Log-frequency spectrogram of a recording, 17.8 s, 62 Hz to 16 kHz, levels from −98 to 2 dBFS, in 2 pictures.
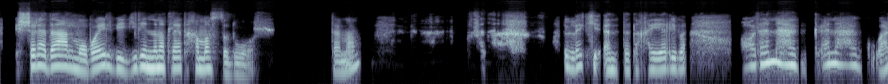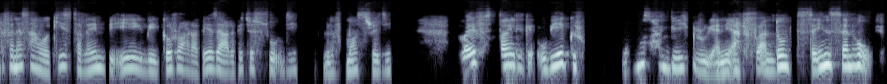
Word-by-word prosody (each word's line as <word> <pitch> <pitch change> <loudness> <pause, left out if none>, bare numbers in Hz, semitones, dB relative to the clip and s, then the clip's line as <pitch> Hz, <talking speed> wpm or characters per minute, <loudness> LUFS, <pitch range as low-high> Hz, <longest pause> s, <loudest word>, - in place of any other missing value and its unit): الشارع 210 +1 +5
ده 200 0 +4
على 205 -1 +7
الموبايل 175 +5 +2
بييجي 175 0 -3
لي 200 - +3
إن 185 - +4
أنا 185 0 +5
طلعت 180 0 -2
5 175 -3 -1
أدوار، 120 -3 -8 0.8
تمام؟ 140 +10 -4 1.1
فته - - -6 0.7
لكِ 200 +4 -4
أن 160 - -1
تتخيّلي 170 +2 -3
بقى 170 - -4 0.6
وأقعُد 215 +2 -4
أنهَج، 250 -4 +4 0.3
أنهَج 230 -2 -2
وعارفة 200 - -4
ناس 205 +1 -1
عواجيز 185 +5 -3
طالعين 170 +2 -3
بإيه، 175 -2 -2
بيجُرّوا 170 +4 0
عربية 155 +2 -4
زي 175 - +1
عربية 140 +4 -1
السوق 165 - -5
دي 155 +1 -15 0.2
اللي 130 +1 -8
في 145 - -12
مصر 150 -1 0
دي، 155 +2 -12 0.8
life 260 - +6
style 215 0 +2
ج - - -4
وبيجروا 215 +8 +3 0.4
والمصحف 215 0 -3
بيجْروا، 180 -5 -3
يعني 140 +3 +2
عارفة 155 - +2
عندهم 200 +7 +5
90 195 +1 +4
سَنة، 205 -1 +4
وبي 210 - +1
180 Hz, 160 wpm, -23 LUFS, 160-205 Hz, 1.1 s, على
